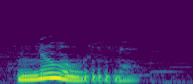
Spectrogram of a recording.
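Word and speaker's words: Nun (نون): Nun.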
